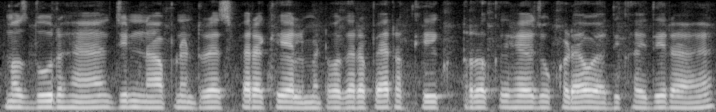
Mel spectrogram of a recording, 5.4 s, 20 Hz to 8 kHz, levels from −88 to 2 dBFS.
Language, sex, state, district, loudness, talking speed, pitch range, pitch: Hindi, female, Haryana, Jhajjar, -16 LUFS, 255 wpm, 150-155 Hz, 150 Hz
